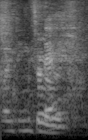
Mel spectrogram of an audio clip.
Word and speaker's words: Wednesday: Wednesday? Wednesday. Wednesday가 맞죠. 그쵸, 스펠링이 좀 중간에 N이가 들어서 근데 Wednesday 다시 발음해서 Wednesday.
